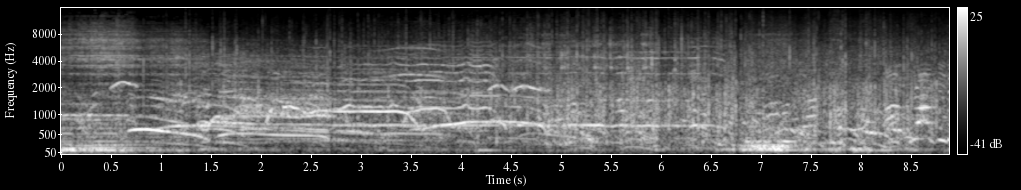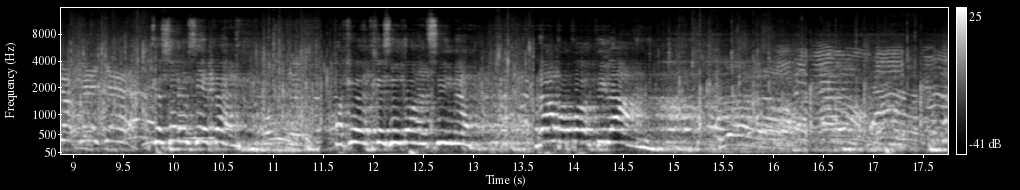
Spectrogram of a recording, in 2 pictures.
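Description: A band plays loud live music through loudspeakers outdoors.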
